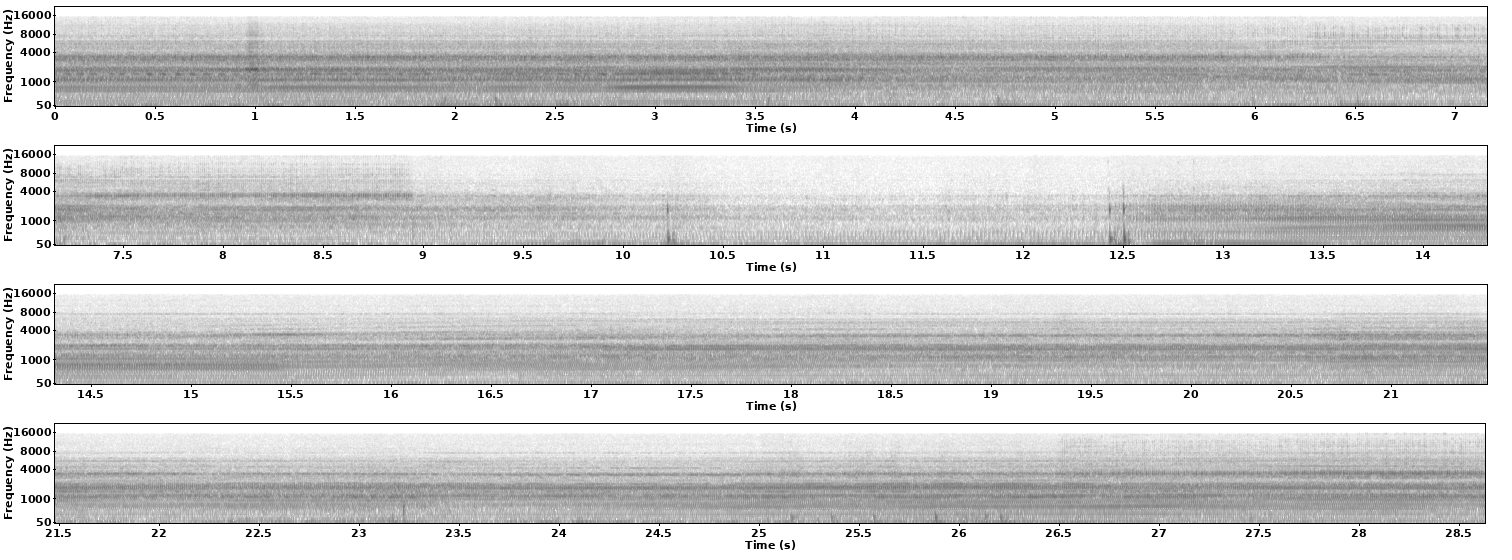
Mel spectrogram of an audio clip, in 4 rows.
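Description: Small 52cc big-bore two-stroke scooter engine under way. Its pitch falls as it slows down, and it runs quieter at low revs for a few seconds, with two sharp knocks. Then it revs back up and holds a steady cruising note.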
